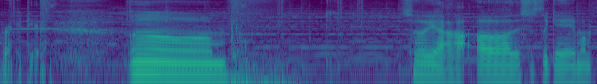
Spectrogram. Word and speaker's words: Recettear: Apparently, well, I used to not anyway, and I used to just assume it was pronounced differently. It's called Recettear.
